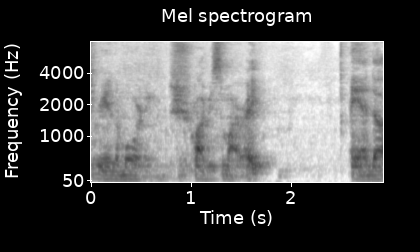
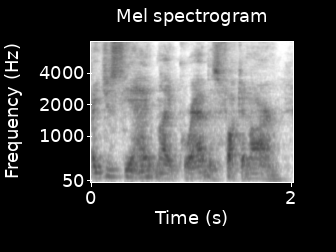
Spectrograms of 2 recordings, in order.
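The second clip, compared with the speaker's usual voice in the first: normal talking voice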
